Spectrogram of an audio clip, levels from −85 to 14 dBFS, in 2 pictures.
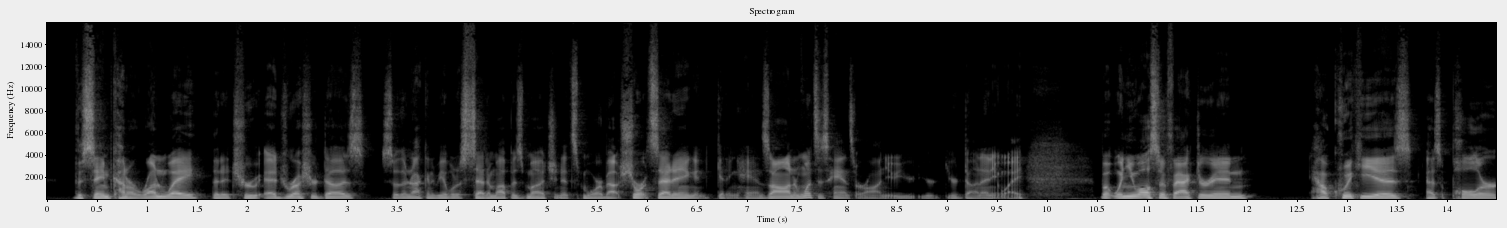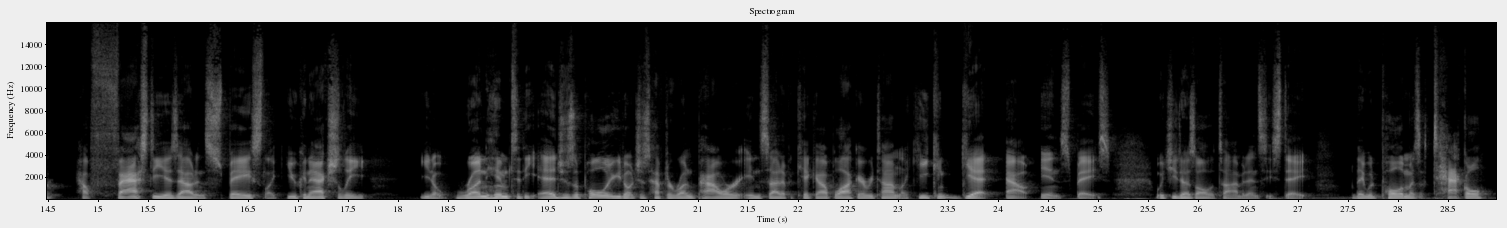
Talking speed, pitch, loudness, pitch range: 240 wpm, 120 Hz, -29 LUFS, 110-130 Hz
